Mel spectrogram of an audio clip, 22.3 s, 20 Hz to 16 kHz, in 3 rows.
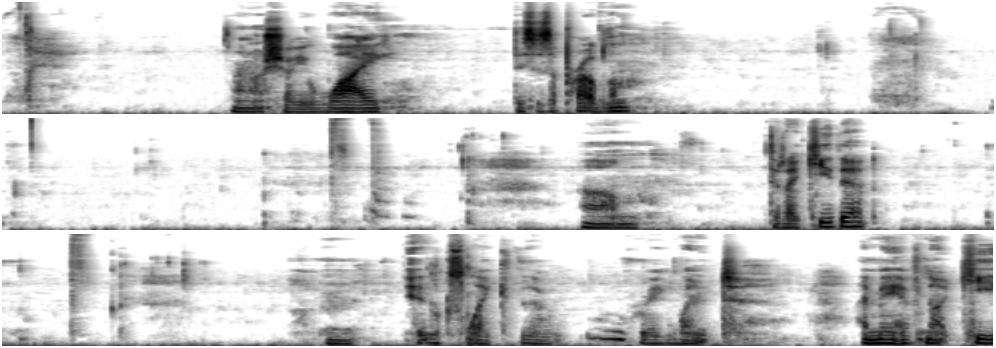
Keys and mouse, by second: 0.9 click, 4.9 click, 7.5 click, 7.6 click, 12.6 click, 21.6 click.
